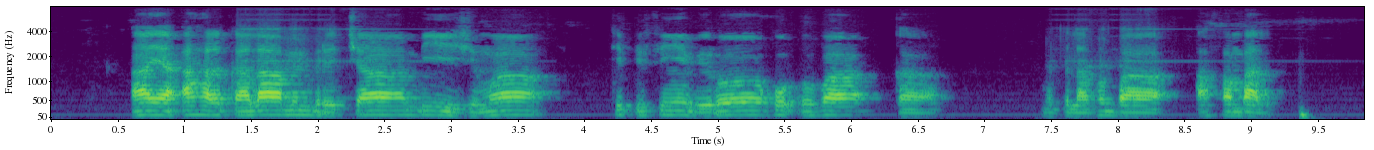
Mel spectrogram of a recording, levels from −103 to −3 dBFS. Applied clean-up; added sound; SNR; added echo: neural separator model SepFormer DNS4.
